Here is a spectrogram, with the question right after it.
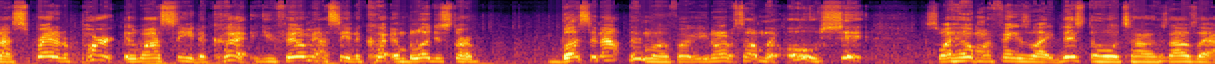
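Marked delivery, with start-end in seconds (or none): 5.9-6.5 sudden high "Oh, shit"; shocked. Retold or imitated. Narrator seeing his bloody hand, shocked. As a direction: react to seeing your hand bleed.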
